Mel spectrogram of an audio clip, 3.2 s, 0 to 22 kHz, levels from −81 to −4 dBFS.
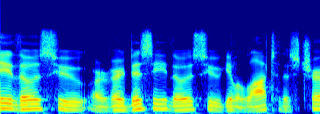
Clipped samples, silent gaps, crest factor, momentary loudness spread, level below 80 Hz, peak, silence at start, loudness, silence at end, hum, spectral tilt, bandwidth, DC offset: under 0.1%; none; 18 dB; 6 LU; -66 dBFS; -10 dBFS; 0 s; -30 LUFS; 0 s; none; -5.5 dB/octave; 9 kHz; under 0.1%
